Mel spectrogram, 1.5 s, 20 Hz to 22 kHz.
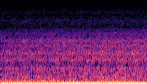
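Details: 2005 Ford F-350 6.0 Powerstroke diesel just restarted after IPR valve replacement (ICP2 low code still to clear): deep, even diesel rumble at a steady idle, no knocks or misses. Normal idle.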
